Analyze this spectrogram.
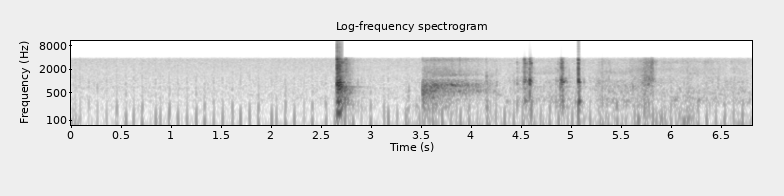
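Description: A single sharp rifle shot about two and a half seconds in, a missed shot at a rat. It is followed by a short burst of rustling and three or four sharp clicks.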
